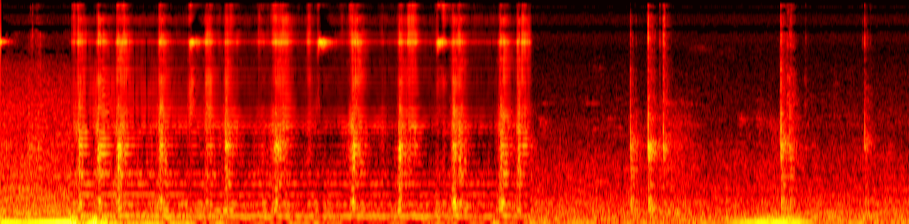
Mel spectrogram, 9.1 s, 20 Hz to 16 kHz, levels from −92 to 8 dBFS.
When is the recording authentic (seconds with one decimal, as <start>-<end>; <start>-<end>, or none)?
0.0-0.7; 5.3-9.1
